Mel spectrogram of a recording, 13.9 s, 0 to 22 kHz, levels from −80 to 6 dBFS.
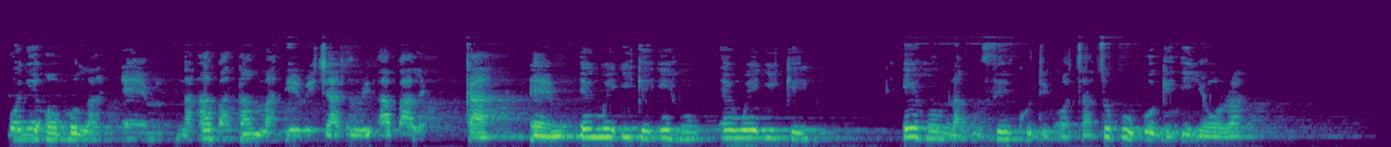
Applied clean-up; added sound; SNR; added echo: none; none; none; reverberation time 1.0 s.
